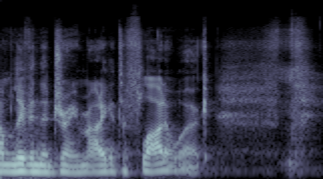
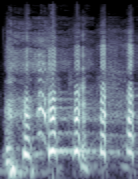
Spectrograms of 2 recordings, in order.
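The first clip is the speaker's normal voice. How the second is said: loud high burst of laughter; real crack-up; big laugh; 19 dB louder than usual. Real, not acted. Host laughing at his own mic mistake, big laugh.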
